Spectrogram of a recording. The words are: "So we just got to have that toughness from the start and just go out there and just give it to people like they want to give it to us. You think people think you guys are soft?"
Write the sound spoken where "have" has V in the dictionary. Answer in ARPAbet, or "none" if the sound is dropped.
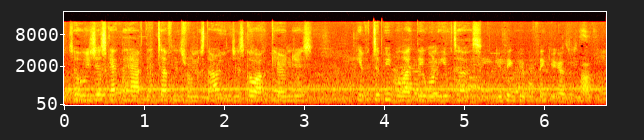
F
